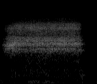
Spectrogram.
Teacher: What happens is the airflow that comes out, if I go shh, I'm closing the space between the tongue and the top of the mouth, so that air has turbulence.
